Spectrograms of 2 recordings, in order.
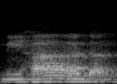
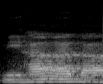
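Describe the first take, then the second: First: Slow chant of মিহাদান with final "an"; full form. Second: মিহাদা ends on a long "a", no final n; pausal form. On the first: Teacher reciting the word before the pausal form. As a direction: keep the nunation in মিহাদান. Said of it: "যেমন হচ্ছে". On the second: Teacher showing the stop on double fatha. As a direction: drop the n and hold the a in মিহাদা. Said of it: "আমরা এখানে পড়ব". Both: Shown as a demonstration.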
